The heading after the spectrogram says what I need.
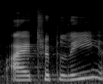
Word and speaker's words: IEEE: is Claire Neville I'm the senior director of I Triple E that's how it's pronounced this Institute of Electrical and Electronics Engineers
